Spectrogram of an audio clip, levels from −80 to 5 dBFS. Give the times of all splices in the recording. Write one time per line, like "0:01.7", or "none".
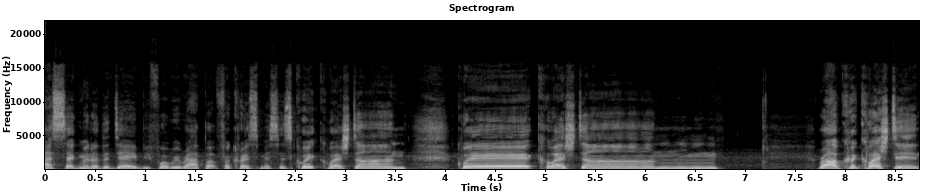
none

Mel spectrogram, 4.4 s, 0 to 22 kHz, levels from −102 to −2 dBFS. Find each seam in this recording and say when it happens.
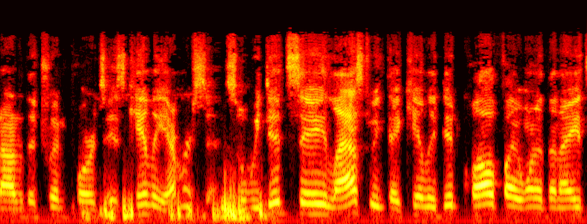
none

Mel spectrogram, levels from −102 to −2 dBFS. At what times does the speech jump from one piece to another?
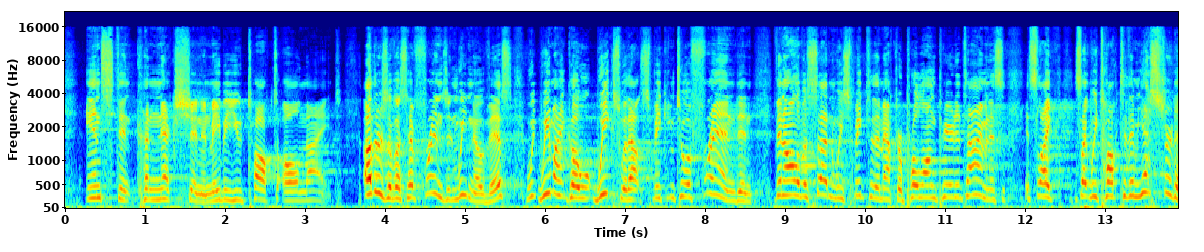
none

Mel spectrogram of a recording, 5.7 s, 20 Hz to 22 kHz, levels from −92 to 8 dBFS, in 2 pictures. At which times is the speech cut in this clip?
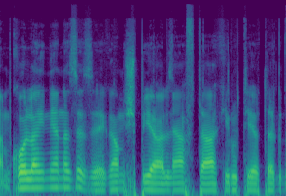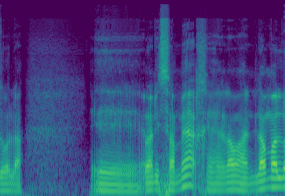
0:01.2
0:01.7
0:04.3

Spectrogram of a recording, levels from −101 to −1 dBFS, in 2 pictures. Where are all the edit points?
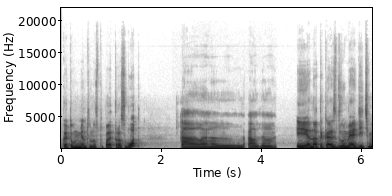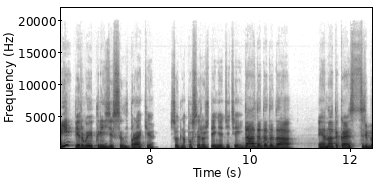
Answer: none

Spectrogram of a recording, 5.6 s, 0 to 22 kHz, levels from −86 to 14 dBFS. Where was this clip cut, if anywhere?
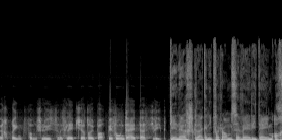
0:01.1
0:03.0
0:04.3

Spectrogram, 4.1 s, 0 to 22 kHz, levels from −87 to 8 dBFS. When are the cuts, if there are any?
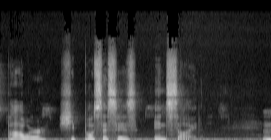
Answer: none

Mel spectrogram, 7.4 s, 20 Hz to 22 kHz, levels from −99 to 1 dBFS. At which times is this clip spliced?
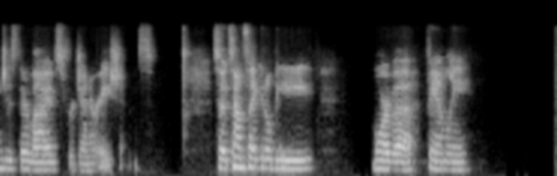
none

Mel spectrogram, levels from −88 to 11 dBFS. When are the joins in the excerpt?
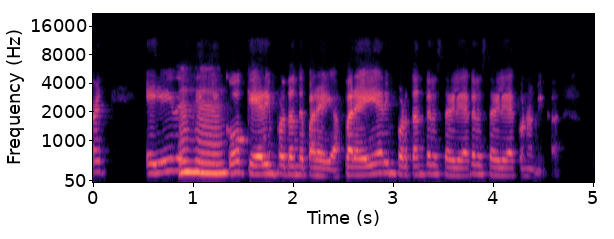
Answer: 0:03.8

